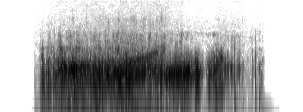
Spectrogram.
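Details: Loud stomach growling (borborygmi): a drawn-out rumbling gurgle of about two seconds, then a few shorter bubbling sounds.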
